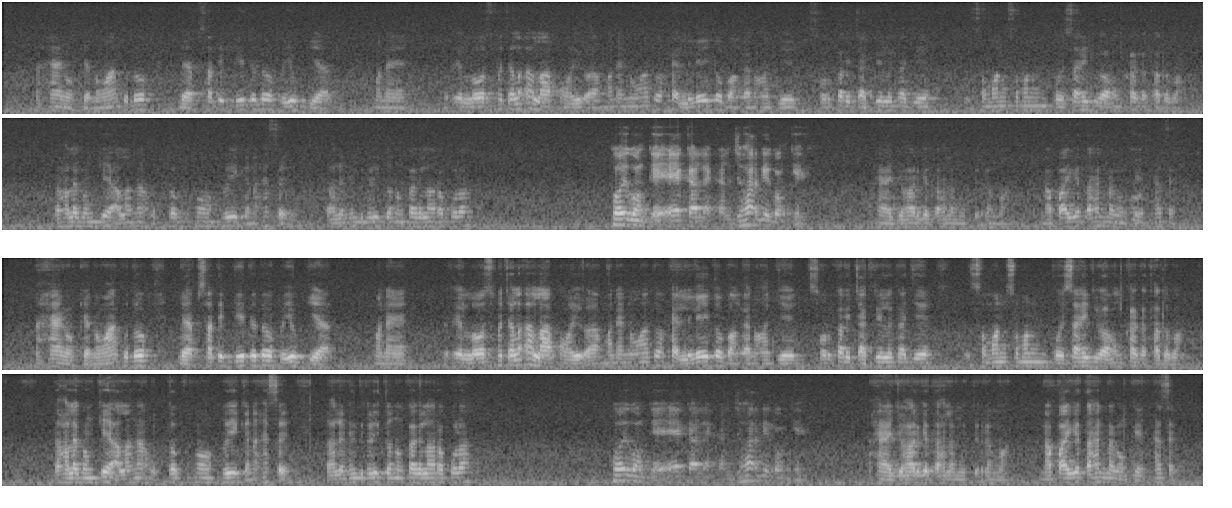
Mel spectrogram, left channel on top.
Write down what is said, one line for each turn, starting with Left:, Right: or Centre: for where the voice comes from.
Right: ᱦᱮᱸ ᱜᱚᱝᱠᱮ ᱱᱚᱣᱟ ᱠᱚᱫᱚ ᱵᱮᱵᱥᱟ ᱫᱤᱠ ᱫᱤᱭᱮ ᱛᱮᱫᱚ ᱦᱩᱭᱩᱜ ᱜᱮᱭᱟ ᱢᱟᱱᱮ ᱞᱚᱥ ᱦᱚᱸ ᱪᱟᱞᱟᱜᱼᱟ ᱞᱟᱵᱷ ᱦᱚᱸ ᱦᱩᱭᱩᱜᱼᱟ ᱢᱟᱱᱮ ᱱᱚᱣᱟ ᱫᱚ ᱠᱷᱟᱡ ᱞᱟᱹ ᱞᱟᱹᱭ ᱫᱚ ᱵᱟᱝ ᱜᱟᱱᱚᱜᱼᱟ ᱡᱮ ᱥᱚᱨᱠᱟᱨᱤ ᱪᱟᱹᱠᱨᱤ ᱞᱮᱠᱟ ᱡᱮ ᱥᱚᱢᱟᱱ ᱥᱚᱢᱟᱱ ᱯᱚᱭᱥᱟ ᱦᱤᱡᱩᱜᱼᱟ ᱚᱱᱠᱟ ᱠᱟᱛᱷᱟ ᱫᱚ ᱵᱟᱝ ᱛᱟᱦᱚᱞᱮ ᱜᱚᱝᱠᱮ ᱟᱞᱟᱝᱟᱜ ᱚᱠᱛᱚᱵ ᱠᱚ ᱦᱚᱸᱚᱸ ᱦᱩᱭᱟᱠᱟᱱᱟ ᱦᱮᱸᱥᱮ ᱛᱟᱦᱞᱮ ᱱᱤᱛ ᱜᱷᱟᱹᱲᱤᱡ ᱫᱚ ᱱᱚᱝᱠᱟ ᱜᱮᱞᱟᱝ ᱨᱚᱯᱚᱲᱟ
Left: ᱦᱳᱭ ᱜᱚᱢᱠᱮ ᱮᱠᱟᱞ ᱮᱠᱟᱞ ᱡᱚᱦᱟᱨ ᱜᱮ ᱜᱚᱝᱠᱮ
Right: ᱦᱮᱸ ᱡᱚᱦᱟᱨ ᱜᱮ ᱛᱟᱦᱚᱞᱮ ᱢᱩᱪᱟᱹᱫ ᱨᱮᱢᱟ ᱱᱟᱯᱟᱭ ᱜᱮ ᱛᱟᱦᱮᱱ ᱢᱟ ᱜᱚᱢᱠᱮ
Left: ᱦᱳᱭ
Right: ᱦᱮᱸ ᱥᱮᱫ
